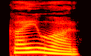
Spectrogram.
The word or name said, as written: ಕೈವಾರ್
